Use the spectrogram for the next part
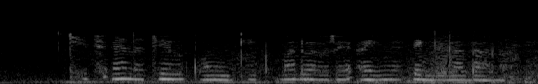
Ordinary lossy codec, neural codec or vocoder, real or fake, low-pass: AAC, 16 kbps; codec, 44.1 kHz, 7.8 kbps, DAC; fake; 19.8 kHz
